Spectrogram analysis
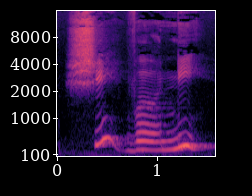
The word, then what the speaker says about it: शिवानी: की मात्रा शिवानी शिवानी देखो छोटी ई की मात्रा है तो उच्चारण कम होगा श और ना बड़ा है बड़ी तो नी शिवानी शिवानी अब जैसे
